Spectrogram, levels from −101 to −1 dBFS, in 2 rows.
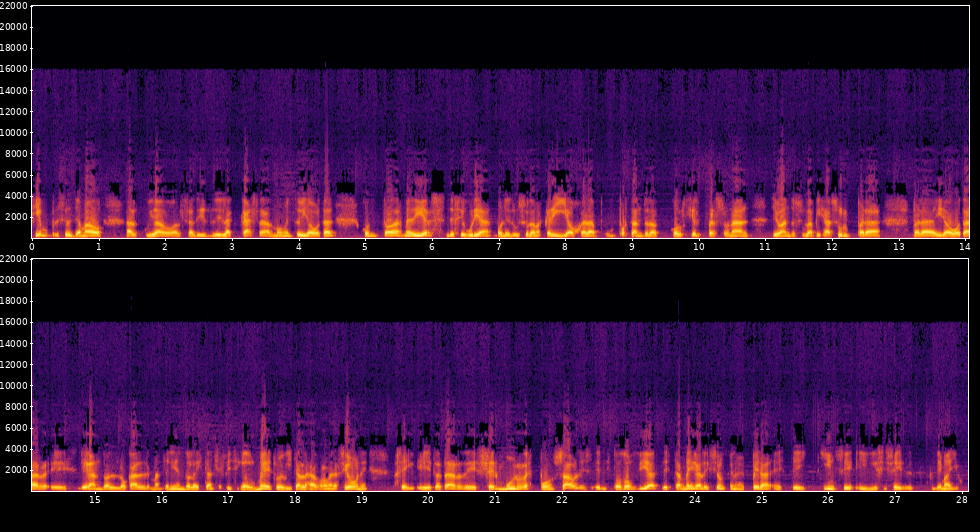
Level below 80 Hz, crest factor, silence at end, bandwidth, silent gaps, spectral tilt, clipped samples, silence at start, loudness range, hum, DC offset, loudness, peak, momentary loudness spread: -72 dBFS; 14 dB; 0.15 s; 7.4 kHz; none; -7.5 dB/octave; under 0.1%; 0 s; 2 LU; none; under 0.1%; -14 LUFS; 0 dBFS; 8 LU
